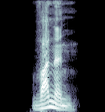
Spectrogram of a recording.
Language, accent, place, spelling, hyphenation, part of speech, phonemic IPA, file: German, Germany, Berlin, wannen, wan‧nen, adverb, /ˈvanən/, De-wannen.ogg
- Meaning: whence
